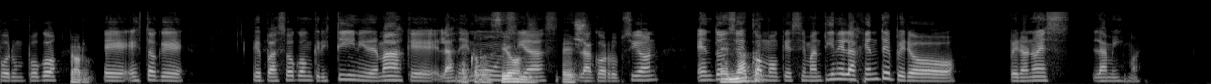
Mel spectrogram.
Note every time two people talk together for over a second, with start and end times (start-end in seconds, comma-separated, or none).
4.6-6.0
